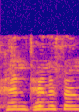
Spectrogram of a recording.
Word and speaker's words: Tennyson: And did they just say his name is Tennyson, like the number 10?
